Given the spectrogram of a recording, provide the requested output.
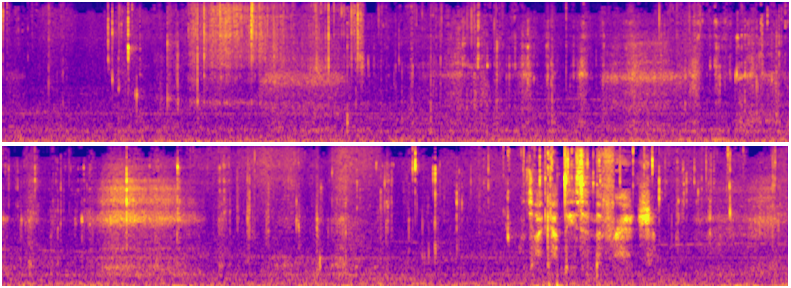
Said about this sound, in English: A little bit cold, which is so nice. Why I love macarons is you get the outer crunch, and then it's immediately soft and sort of just like spongy melts in your mouth.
